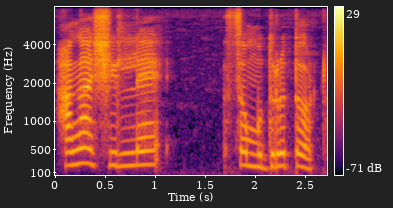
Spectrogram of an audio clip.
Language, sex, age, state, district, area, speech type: Goan Konkani, female, 30-45, Goa, Canacona, rural, spontaneous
